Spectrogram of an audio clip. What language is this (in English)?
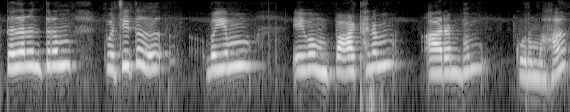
Sanskrit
